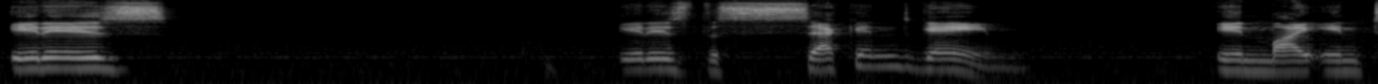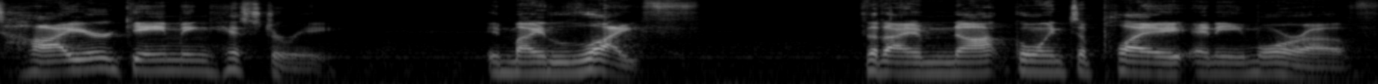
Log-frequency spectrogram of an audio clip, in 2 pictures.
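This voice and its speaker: A man's voice: mid-range voice, slow pace, pauses often, bright, forceful tone, clear, resonant tone. A man co-hosting a podcast, ranting casually and comedically about games, exasperated and emphatic, stretching words for effect. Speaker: podcast co-host and game streamer.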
